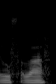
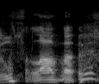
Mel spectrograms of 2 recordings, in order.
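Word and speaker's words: Ula Fala: to come after the Ufalafa man. Say it right. Stop calling it the Ufalava.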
